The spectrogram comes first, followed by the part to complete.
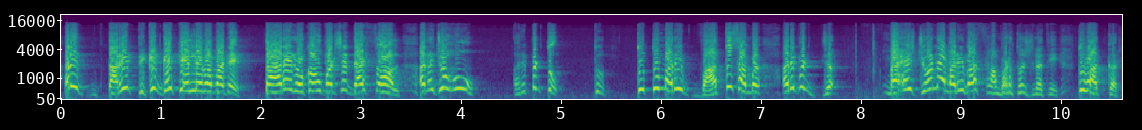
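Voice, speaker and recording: A woman's voice: extremely high pitch, very animated, a little fast, a bit bright, full character voice. An actress playing an emotional middle-aged woman in a stage play, newly separated after twenty years of marriage, who falters and stammers and then turns sharply insistent.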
